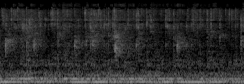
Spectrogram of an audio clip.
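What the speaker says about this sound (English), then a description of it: "Time to wash the ginger" Tap water runs steadily into a sink while ginger root is washed for Jamaican sorrel. The flow is loud, close and continuous, with no talking.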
